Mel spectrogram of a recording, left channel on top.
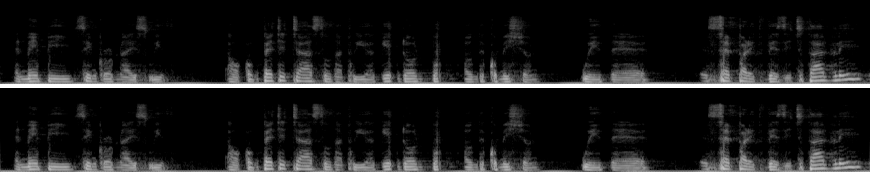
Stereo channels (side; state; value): both; normal; correlation 0.63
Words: and maybe synchronize with our competitors, so that we are getting on the commission with a separate visit. Thirdly,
